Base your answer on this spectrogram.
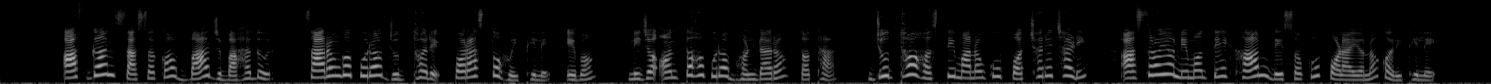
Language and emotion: Odia, neutral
